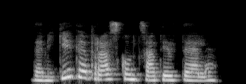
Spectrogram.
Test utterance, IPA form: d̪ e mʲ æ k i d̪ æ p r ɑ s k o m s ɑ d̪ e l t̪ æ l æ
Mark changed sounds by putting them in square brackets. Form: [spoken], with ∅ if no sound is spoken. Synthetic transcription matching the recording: d̪ [æ] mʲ [i] k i [t̪] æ p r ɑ s k o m [t͡s] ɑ [t̪] e l t̪ æ l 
